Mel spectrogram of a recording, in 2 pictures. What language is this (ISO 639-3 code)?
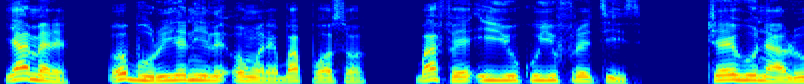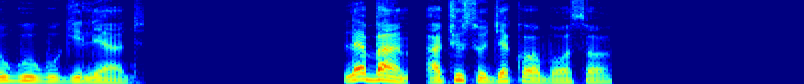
ibo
